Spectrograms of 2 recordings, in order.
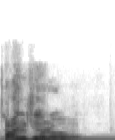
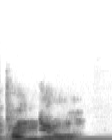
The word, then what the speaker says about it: Tanjiro: Tanjiro? How do you say it? – Tanjiro. – Yeah, Tanjiro.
